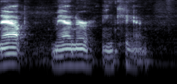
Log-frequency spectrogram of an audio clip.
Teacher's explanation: this is actually the alveer nasal where we use our vocal cords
